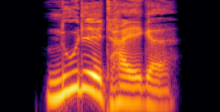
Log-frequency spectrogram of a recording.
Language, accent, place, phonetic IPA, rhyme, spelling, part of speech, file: German, Germany, Berlin, [ˈnuːdl̩ˌtaɪ̯ɡə], -uːdl̩taɪ̯ɡə, Nudelteige, noun, De-Nudelteige.ogg
- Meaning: nominative/accusative/genitive plural of Nudelteig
